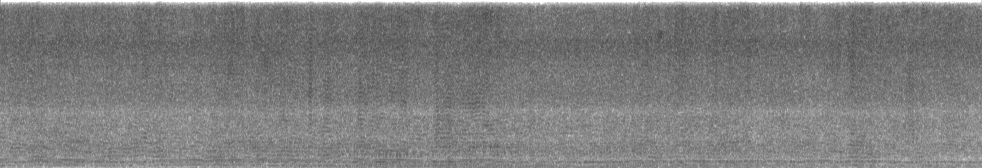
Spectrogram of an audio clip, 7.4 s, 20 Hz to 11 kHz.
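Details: Bees on 27 September 2018 make a continuous low buzzing hum that swells slightly in the middle seconds, with a deep droning tone running steadily beneath a broad hiss.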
